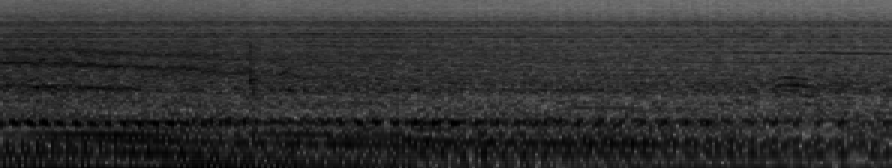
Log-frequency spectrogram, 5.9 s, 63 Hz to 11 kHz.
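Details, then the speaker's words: FJ45 rock crawler engine at idle just after fitting a new intake part meant to change the intake suck noise: a steady, even idle with a smooth low rumble and no intake suck standing out. It is way quieter now: normal idle. "let's fire it up see just how wonderful it is see how it changed the suck noise it should change that"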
